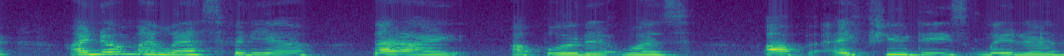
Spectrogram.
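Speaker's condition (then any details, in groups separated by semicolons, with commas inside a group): Cerebral palsy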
